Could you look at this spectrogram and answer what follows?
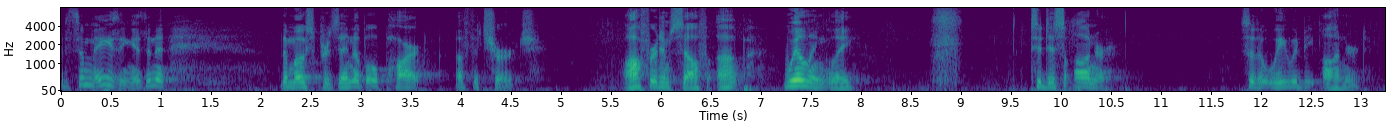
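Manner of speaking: choked up, getting emotional. Speaker talking about what Jesus did for us, choked up. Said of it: "I don't know why I'm getting choked up about this".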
